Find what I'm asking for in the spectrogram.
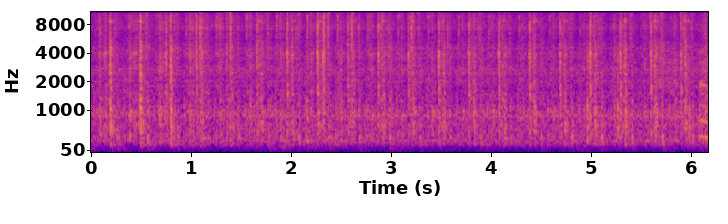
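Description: Sewing machine stitching free motion quilting on fabric: a fast, even, faint mechanical ticking rhythm that continues steadily throughout.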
